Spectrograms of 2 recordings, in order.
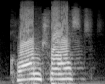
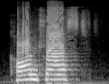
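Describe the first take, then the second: The two takes are said the same way.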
